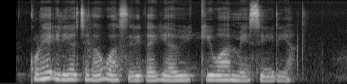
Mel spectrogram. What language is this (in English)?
Kikuyu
